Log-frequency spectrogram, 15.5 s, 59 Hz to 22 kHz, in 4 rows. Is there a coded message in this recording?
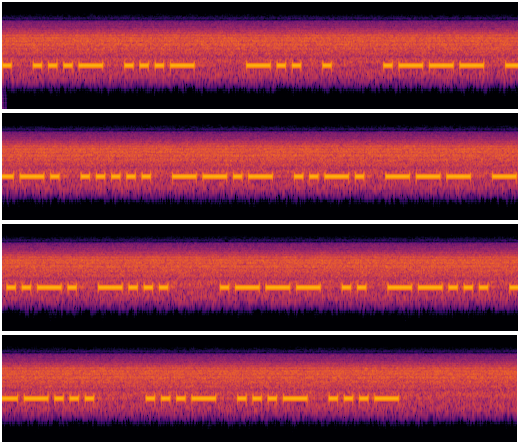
Yes: Morse code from 0.0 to 14.6 s, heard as a keyed tone, machine-sent, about 21 wpm, 660 Hz, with a squelch burst at the end. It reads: … DE JG5QFO/B JI77 VVV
